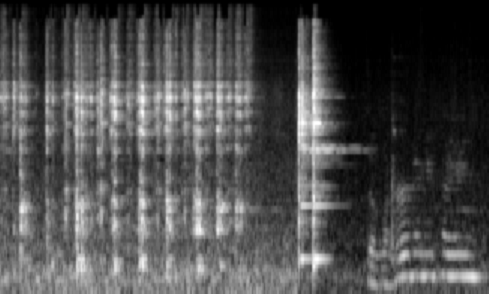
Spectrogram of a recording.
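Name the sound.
baking spatula scraping beeswax off a bowl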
